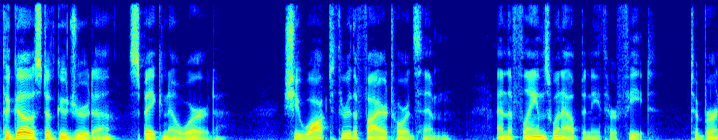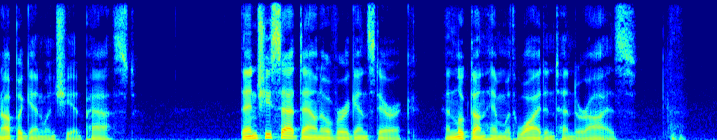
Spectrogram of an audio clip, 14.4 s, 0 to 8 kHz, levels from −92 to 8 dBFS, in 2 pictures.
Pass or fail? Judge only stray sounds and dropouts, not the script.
fail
